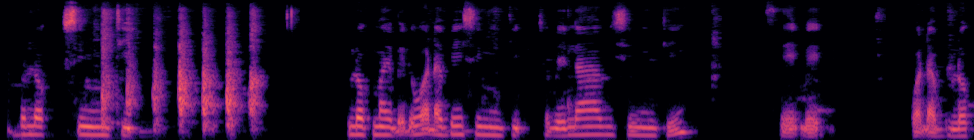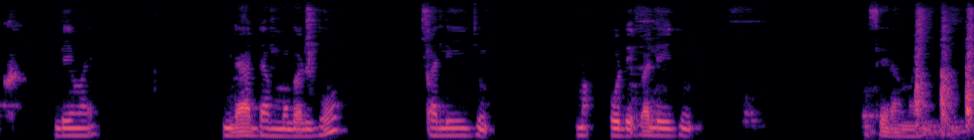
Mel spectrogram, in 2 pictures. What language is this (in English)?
Fula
